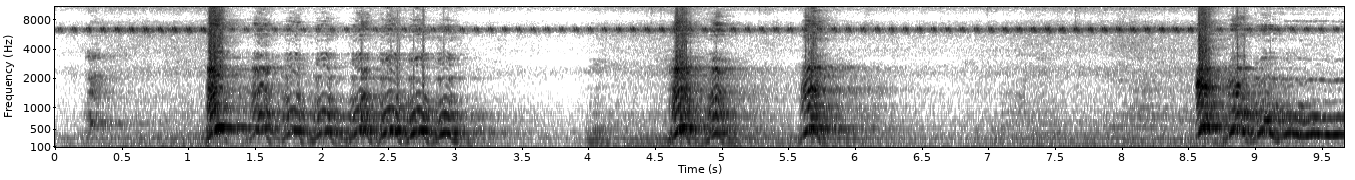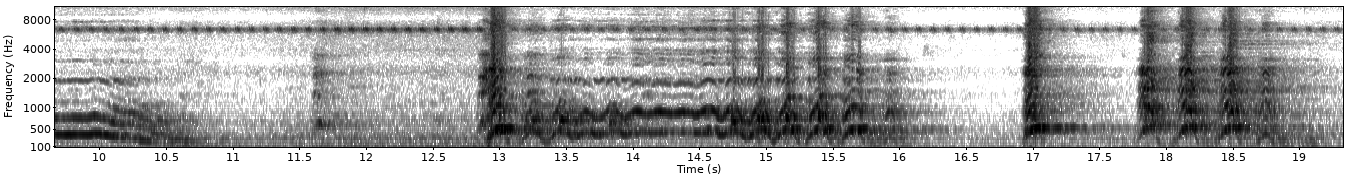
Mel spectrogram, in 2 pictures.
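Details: Dog barking loudly and angrily, recorded outdoors: bursts of harsh barks in quick runs, some drawn into falling, whining howl-like calls, with pauses between bouts and a steady high electrical tone behind.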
